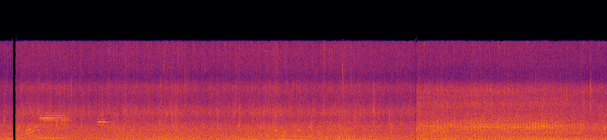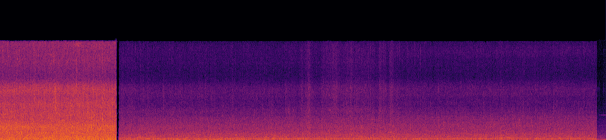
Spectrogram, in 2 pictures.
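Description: Steady rain falling on a waterlogged street, with passing vehicles splashing through the water. The sound gets louder for a few seconds and then drops abruptly about two-thirds of the way through.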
